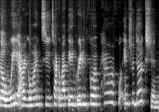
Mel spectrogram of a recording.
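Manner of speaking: rattled-off auctioneer delivery. Introducing the next topic to your live viewers, you use an auctioneer voice. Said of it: "Now I got my auctioneer voice on".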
